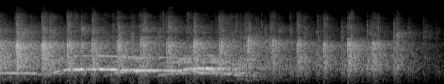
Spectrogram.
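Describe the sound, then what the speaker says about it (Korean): A church congregation applauds during a service, a mid-distance patter of hands that swells and then thins out, with a faint voice or tone drifting underneath. "박수 한번 보내주십시오"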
